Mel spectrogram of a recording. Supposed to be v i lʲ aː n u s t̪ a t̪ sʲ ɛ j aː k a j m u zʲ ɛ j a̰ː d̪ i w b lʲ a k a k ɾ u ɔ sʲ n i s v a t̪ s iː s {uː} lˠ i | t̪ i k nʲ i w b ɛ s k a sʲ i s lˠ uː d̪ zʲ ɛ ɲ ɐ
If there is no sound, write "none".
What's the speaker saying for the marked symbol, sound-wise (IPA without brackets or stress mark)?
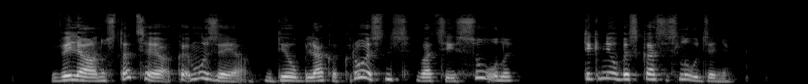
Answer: uː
